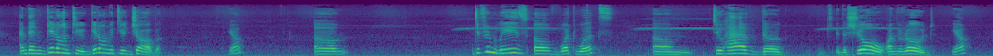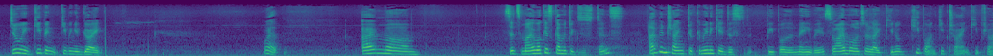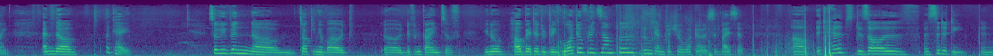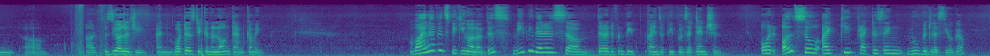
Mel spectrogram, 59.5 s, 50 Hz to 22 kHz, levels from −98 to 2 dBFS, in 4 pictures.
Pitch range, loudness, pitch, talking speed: 170-240 Hz, -31 LUFS, 195 Hz, 135 wpm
